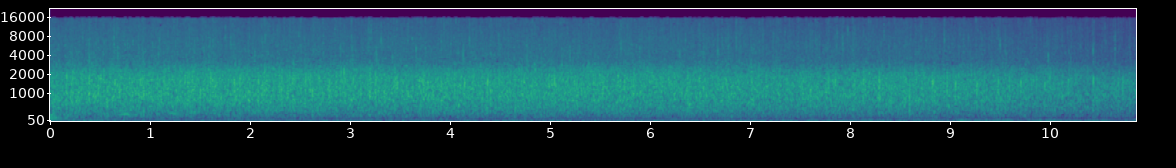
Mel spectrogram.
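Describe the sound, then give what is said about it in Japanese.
Sustained audience applause for Donbrothers and Kohei Higuchi, a dense, steady wash of many hands clapping at even loudness for about eleven seconds, with no voices standing out. “というわけで以上「ドンブラザーズを褒めまくる」でしたドンブラザーズと樋口浩平に大きな拍手をありがとうございました”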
